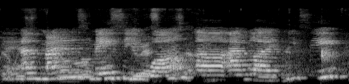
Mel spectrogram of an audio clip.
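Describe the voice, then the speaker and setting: A woman's voice: high-pitched, a little slow, creaky. A young woman from China who leads a student trip, introducing herself hesitantly with many fillers in front of a group. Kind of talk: info session introduction. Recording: echoey room from far off, crowd behind.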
